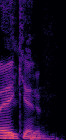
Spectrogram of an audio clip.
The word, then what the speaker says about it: Akin: That's how you pronounce it? I'm sorry. Yeah, John Akin.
